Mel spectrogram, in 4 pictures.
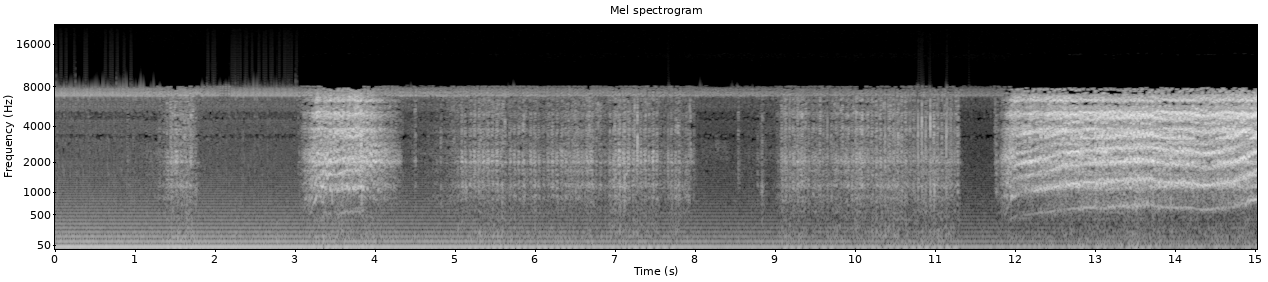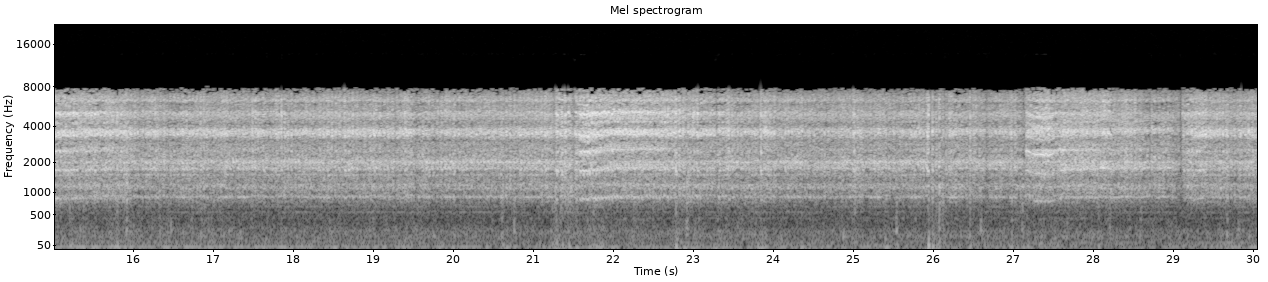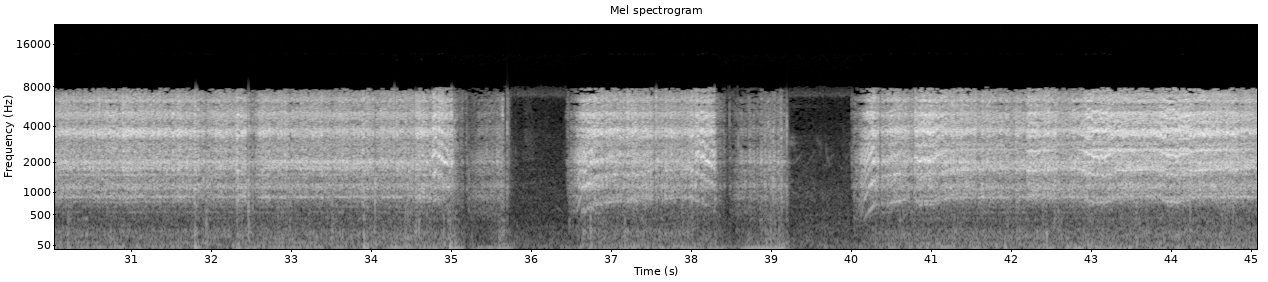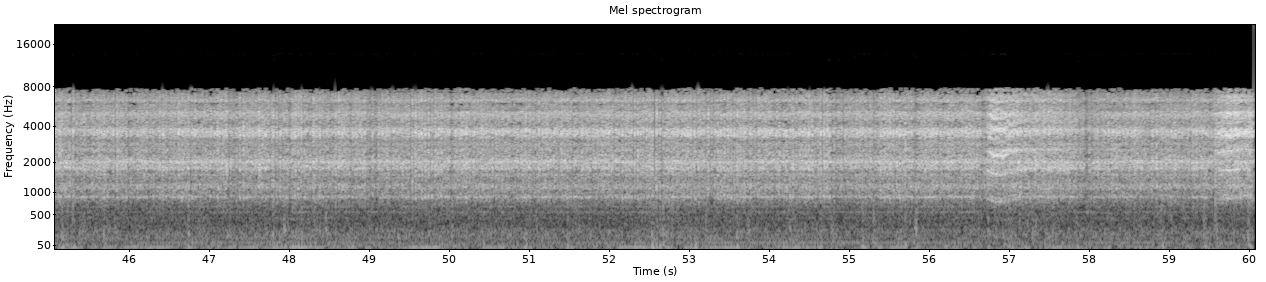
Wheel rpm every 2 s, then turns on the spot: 0, 30, 30, 30, 10, 30, 130, 190, 230, 230, 230, 230, 230, 230, 230, 230, 230, 130, 110, 70, 150, 230, 230, 240, 230, 230, 230, 230, 230, 230.
4-12 38-40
